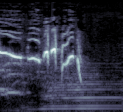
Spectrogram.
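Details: Forest Oriental magpie-robin singing: a long descending whistle, then quick slurred notes and a falling glide, over a steady low humming tone that lingers after the song ends.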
